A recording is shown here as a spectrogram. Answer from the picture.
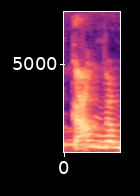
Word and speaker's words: Gangnam: how they say it it's kind of like the Gangam Gangam Style all over again like every news anchor was saying gangdom style even my uncle said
